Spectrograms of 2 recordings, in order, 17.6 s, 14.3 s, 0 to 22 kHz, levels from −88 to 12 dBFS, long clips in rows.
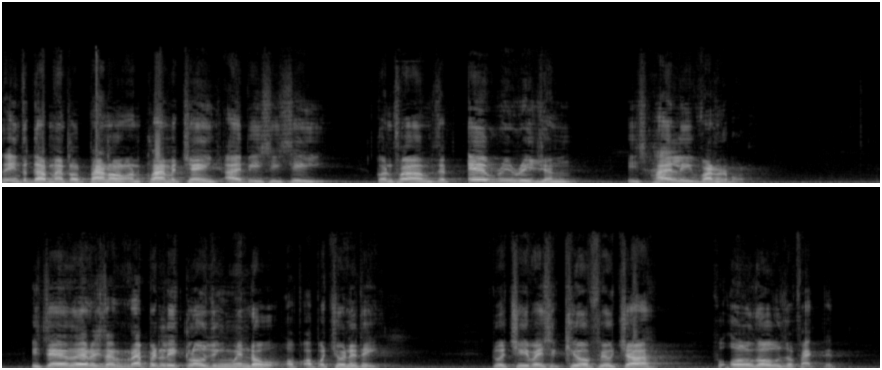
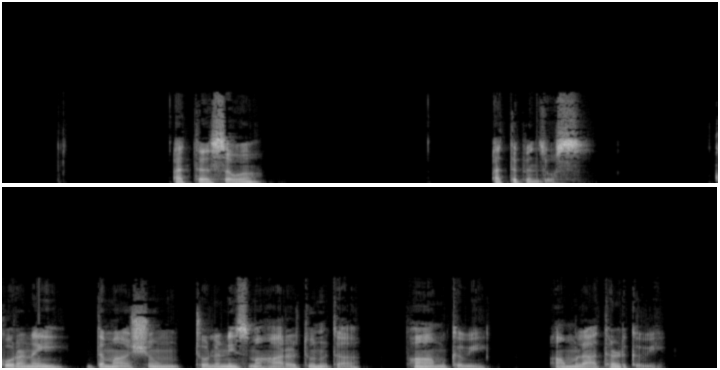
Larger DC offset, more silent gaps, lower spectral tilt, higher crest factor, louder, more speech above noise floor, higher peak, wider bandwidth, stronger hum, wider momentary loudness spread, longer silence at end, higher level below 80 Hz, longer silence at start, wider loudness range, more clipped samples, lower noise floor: neither; second, none vs 2.86-4.90 s, 6.01-7.06 s, 11.02-11.20 s, 12.15-12.22 s, 12.34-12.64 s; about the same, -5 dB/octave vs -4 dB/octave; about the same, 20 dB vs 24 dB; second, -22 LUFS vs -19 LUFS; second, 36 dB vs over 69 dB; second, -4 dBFS vs 0 dBFS; first, 15.5 kHz vs 11.5 kHz; neither; second, 12 LU vs 17 LU; about the same, 0.45 s vs 0.55 s; about the same, -60 dBFS vs -58 dBFS; second, 0 s vs 1.7 s; about the same, 5 LU vs 5 LU; neither; second, -58 dBFS vs under -90 dBFS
